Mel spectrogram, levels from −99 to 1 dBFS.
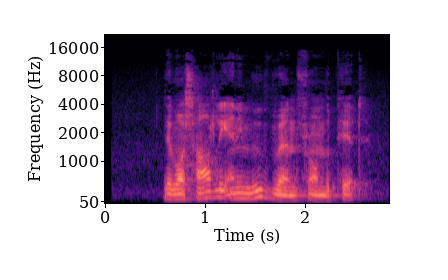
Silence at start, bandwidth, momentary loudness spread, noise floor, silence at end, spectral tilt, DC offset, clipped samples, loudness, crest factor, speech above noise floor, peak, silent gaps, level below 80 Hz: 0.6 s; 14 kHz; 8 LU; -67 dBFS; 0.25 s; -5.5 dB/octave; under 0.1%; under 0.1%; -30 LUFS; 20 dB; 38 dB; -12 dBFS; none; -78 dBFS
